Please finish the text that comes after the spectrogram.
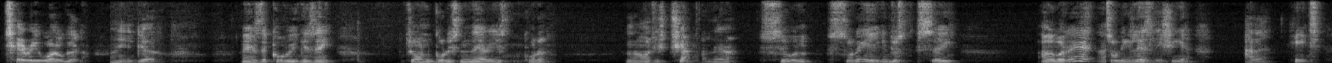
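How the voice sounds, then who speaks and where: A man's voice: mid-range voice, lively intonation, moderate pace, long pauses, darkish tone, slightly rough. A man from England hosting a video about his record collection, chatting casually with jokey asides and reading liner notes aloud. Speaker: vinyl collection video host.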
